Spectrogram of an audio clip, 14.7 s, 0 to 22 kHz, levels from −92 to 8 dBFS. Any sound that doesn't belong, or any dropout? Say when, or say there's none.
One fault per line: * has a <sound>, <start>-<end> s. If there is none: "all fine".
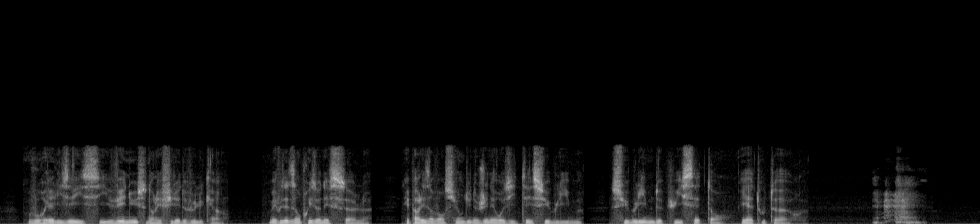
* has a throat clearing, 13.1-13.9 s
